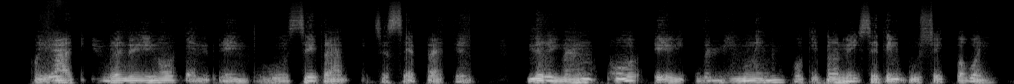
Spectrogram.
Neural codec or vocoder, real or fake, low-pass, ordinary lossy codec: codec, 44.1 kHz, 0.9 kbps, DAC; fake; none; none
